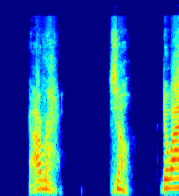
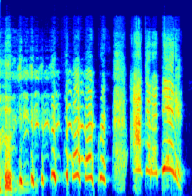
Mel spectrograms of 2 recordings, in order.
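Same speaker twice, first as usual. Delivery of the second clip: camp falsetto; much slower than usual. Pretend. Falsetto again after laugh.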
